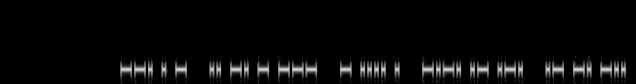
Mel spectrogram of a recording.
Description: Morse code, heard as a keyed tone, about 36 wpm, 700 Hz. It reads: GET INTO THE CAR AND
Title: Sentences from Top 1000 Words - Review Part 1 - 35wpm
